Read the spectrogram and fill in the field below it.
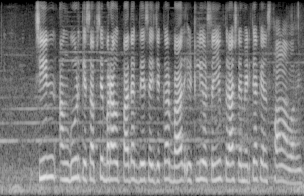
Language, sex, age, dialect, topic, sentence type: Magahi, male, 36-40, Western, agriculture, statement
